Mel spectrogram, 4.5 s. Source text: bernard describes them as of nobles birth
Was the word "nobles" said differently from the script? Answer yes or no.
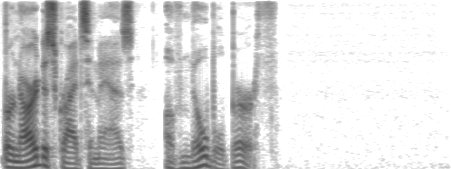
yes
